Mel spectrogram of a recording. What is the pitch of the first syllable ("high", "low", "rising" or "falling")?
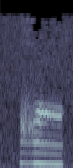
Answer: low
